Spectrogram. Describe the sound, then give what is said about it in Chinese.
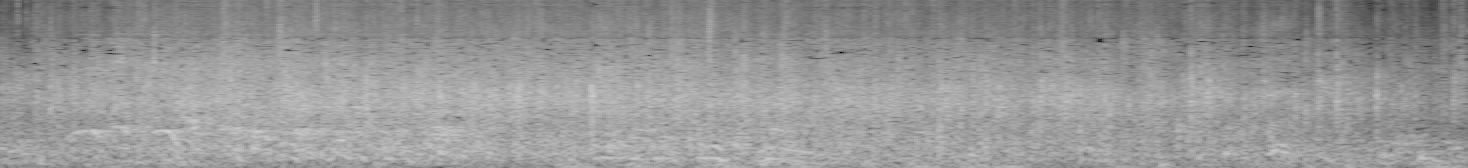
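Audience applause following an elderly woman's singing, a dense, steady wash of many hands clapping at an even, fairly loud level for the whole stretch with no break. “我谢谢您的鼓掌欢迎”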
